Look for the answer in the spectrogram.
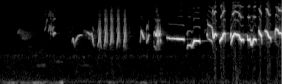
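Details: Lemon-bellied white-eye 'ciak ciak' calling used to trigger silent caged birds: scattered high notes and a fast buzzy rattle lead into a long thin whistle, then a loud string of sharp twittering chirps.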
